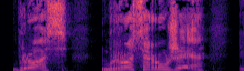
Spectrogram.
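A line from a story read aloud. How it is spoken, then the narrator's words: Shrill shout, woman. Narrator (Russian): визгливо выкрикнула магичка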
